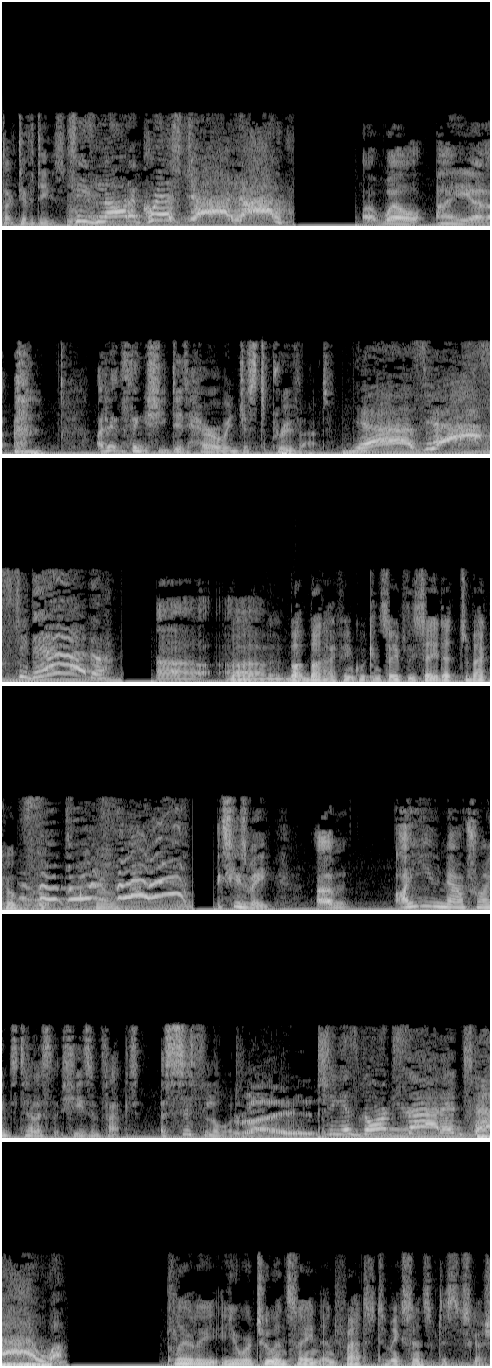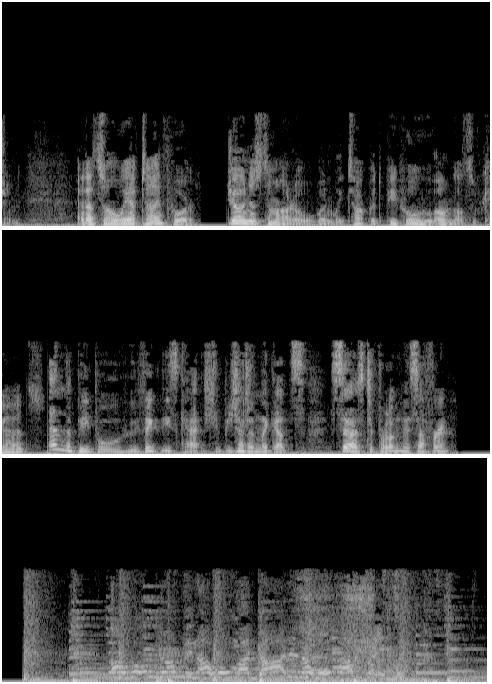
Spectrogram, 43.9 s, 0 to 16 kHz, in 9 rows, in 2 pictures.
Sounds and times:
Speech: 0.0 - 1.9, 3.6 - 5.2, 5.8 - 9.3, 9.9 - 15.8, 16.8 - 25.0, 26.0 - 38.7.

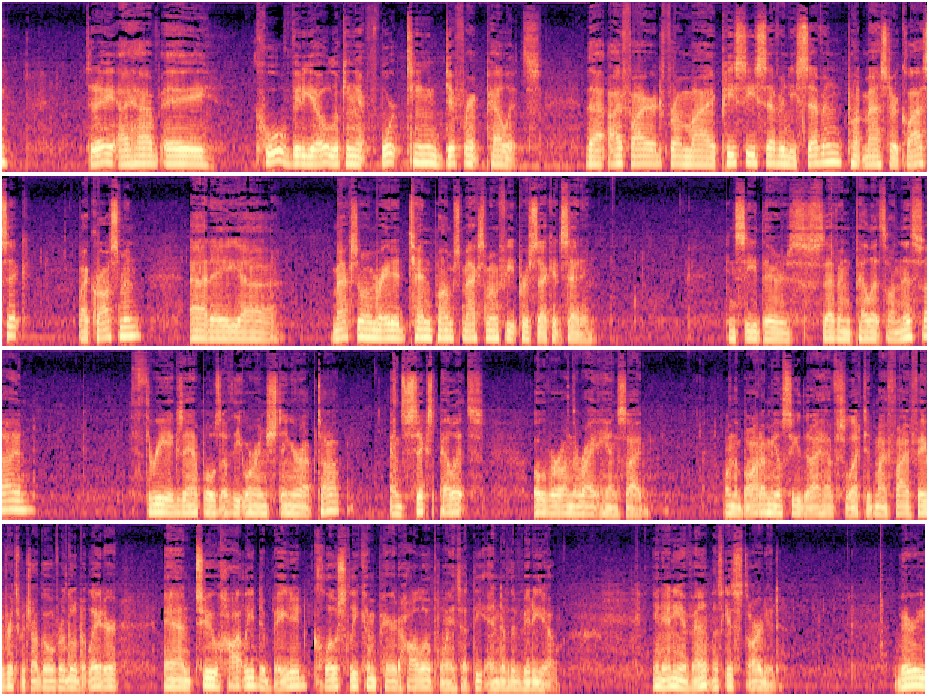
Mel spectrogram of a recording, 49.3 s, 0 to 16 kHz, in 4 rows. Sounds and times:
Speech: 1.1 - 20.4, 22.0 - 25.2, 26.4 - 33.5, 34.3 - 44.5, 45.6 - 47.6, 48.8 - 49.3.

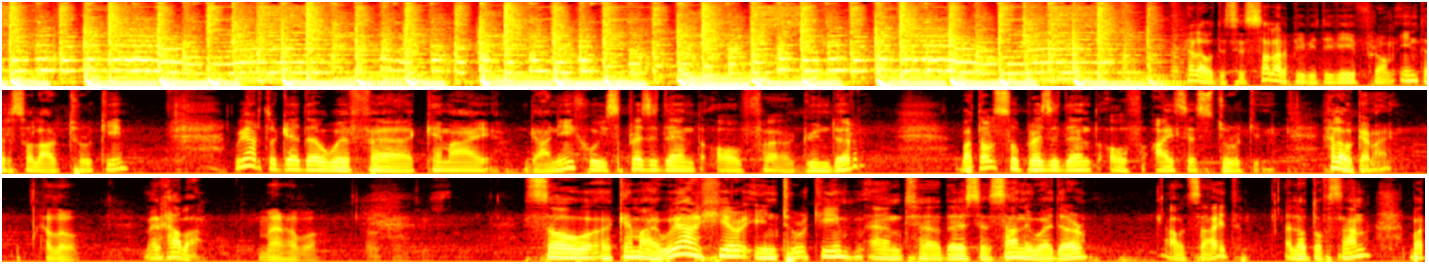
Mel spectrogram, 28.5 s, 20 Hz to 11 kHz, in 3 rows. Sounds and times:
Music: 0.0 - 8.0
Speech: 7.9 - 10.4, 11.1 - 15.3, 15.9 - 21.2, 22.5 - 28.4.

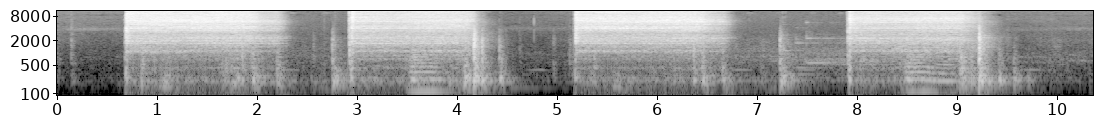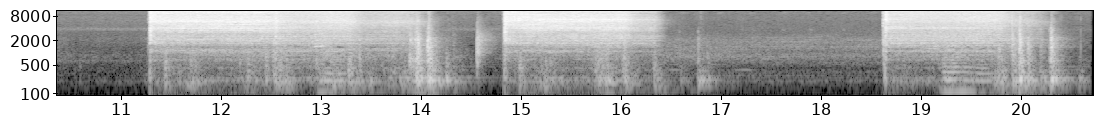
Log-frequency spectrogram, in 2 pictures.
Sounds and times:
Sliding door: 3.0 - 4.4, 5.2 - 9.6, 11.4 - 14.3, 14.9 - 17.1, 18.6 - 20.5
Vehicle: 5.2 - 10.4, 14.8 - 20.6.

